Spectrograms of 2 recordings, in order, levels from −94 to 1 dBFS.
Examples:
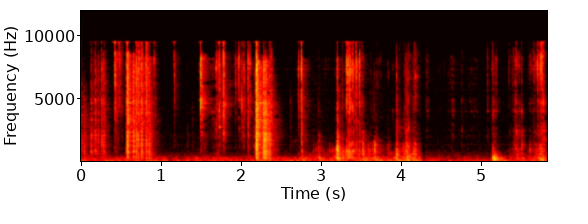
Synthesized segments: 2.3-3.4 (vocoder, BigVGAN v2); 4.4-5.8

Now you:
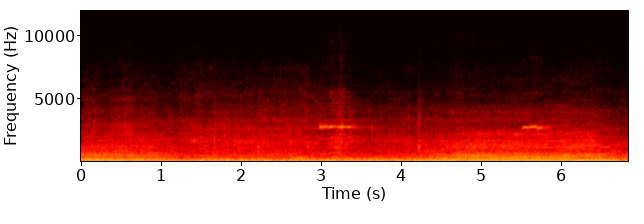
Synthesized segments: 1.2-4.6 (codec, SNAC); 5.8-6.8

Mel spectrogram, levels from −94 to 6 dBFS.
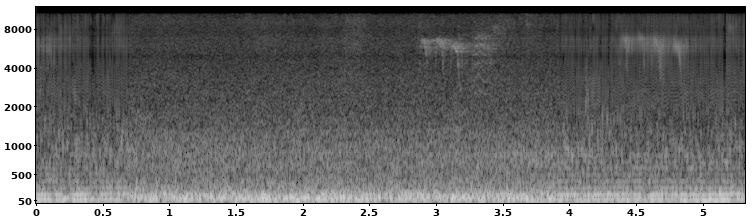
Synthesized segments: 0.0-0.7 (vocoder, BigVGAN v2); 3.9-5.3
